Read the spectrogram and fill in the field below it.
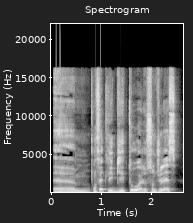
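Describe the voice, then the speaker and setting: A middle-aged man from France with a lowish voice, chatting as a guest journalist. He spins lively anecdotes and slips into the voices of the people he quotes. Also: measured pace. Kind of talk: casual storytelling chat.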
